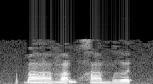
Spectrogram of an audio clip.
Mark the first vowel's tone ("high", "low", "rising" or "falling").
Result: low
